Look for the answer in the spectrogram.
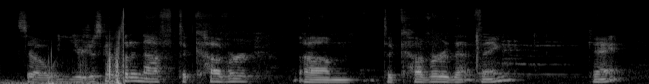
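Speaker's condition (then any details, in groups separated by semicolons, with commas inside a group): No condition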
